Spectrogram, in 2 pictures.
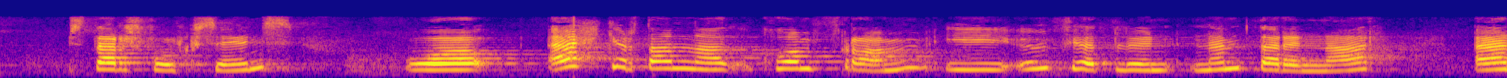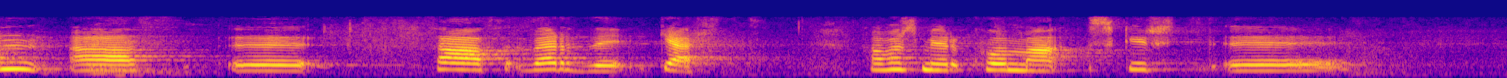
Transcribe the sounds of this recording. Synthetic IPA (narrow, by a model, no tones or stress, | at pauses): st̪aɾsfowl̥ksɪns | ɔɣɛhcɛr̥t̪anːaðkʰɔːmfɾamiʏmfjœt̪lʏnːɛmt̪aɾɪnːaɾ | ɛnað | θaðvɛɾðɪcɛr̥t̪ | θafanst̪mjɛɾ̥kʰɔːmascɪr̥t̪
